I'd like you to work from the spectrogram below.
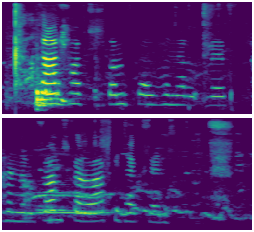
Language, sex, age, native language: Icelandic, female, 12, Icelandic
